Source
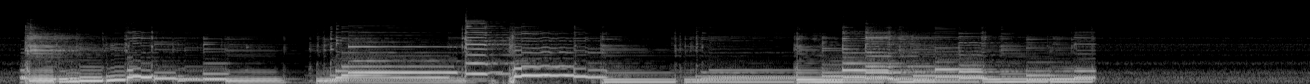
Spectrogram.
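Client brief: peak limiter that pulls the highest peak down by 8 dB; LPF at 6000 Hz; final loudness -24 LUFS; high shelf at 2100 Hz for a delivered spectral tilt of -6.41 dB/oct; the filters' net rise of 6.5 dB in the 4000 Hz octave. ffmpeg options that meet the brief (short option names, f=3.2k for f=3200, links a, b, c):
-af "lowpass=6k,highshelf=f=2.1k:g=4.5,equalizer=f=4k:t=o:g=4.5,volume=-1.5dB,alimiter=limit=-15.5dB:level=0:latency=1"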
